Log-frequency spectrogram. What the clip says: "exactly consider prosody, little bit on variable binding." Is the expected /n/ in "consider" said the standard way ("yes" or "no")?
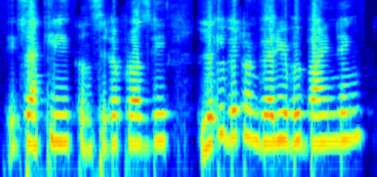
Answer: yes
